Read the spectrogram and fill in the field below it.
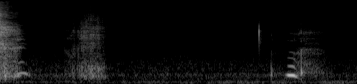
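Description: A sharp, forceful burst of air, then a weaker second burst and a small vocal sound; a sneeze.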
